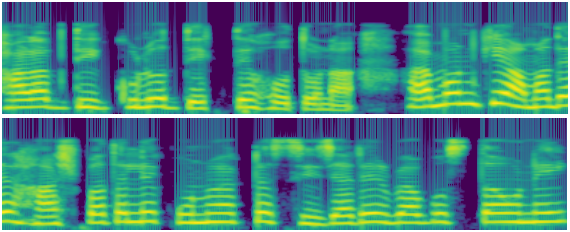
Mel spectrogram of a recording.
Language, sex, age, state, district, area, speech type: Bengali, female, 30-45, West Bengal, North 24 Parganas, rural, spontaneous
